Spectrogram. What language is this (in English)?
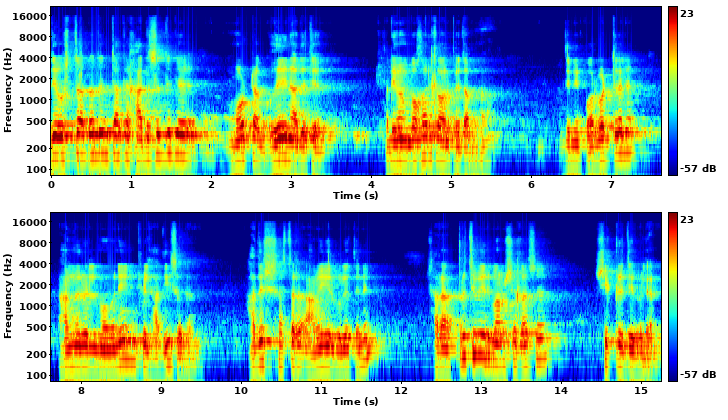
Arabic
